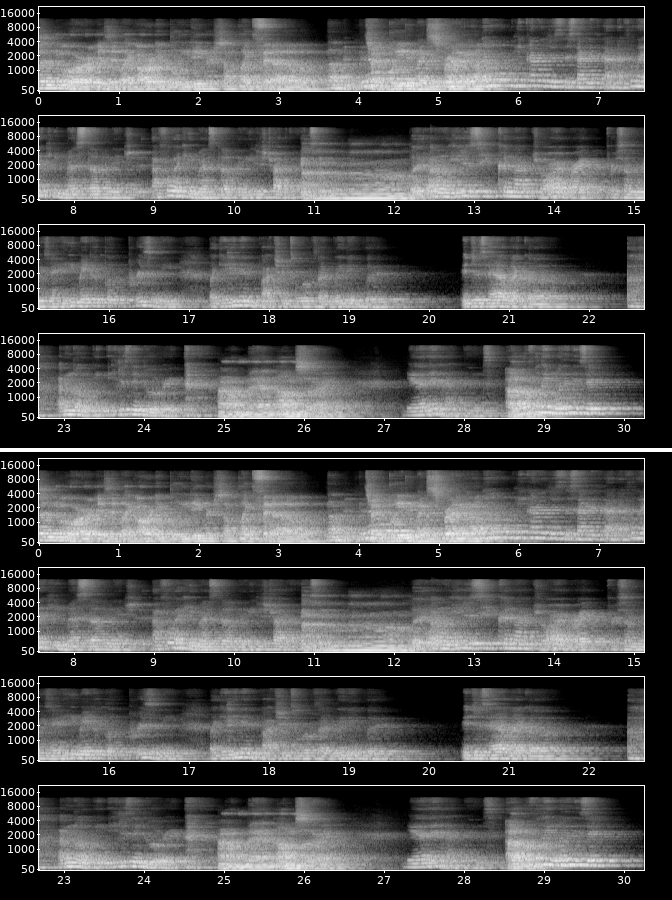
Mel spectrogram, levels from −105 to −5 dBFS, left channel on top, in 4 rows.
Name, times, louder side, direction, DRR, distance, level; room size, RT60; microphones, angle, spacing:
voice 1, 0.0-3.8 4.1-5.5 10.8-12.3 24.9-26.3 28.5-28.9, equal, 10° right, -6 dB, 0.7 m, -19 dB
voice 2, 3.8-11.2 12.2-19.4 20.4-21.6 22.5-24.8 26.8-26.9 27.2-28.3 28.6-29.6, left 1 dB, 60° left, -3 dB, 0.7 m, -24 dB
3.6 x 3.0 x 2.6 m, 1.5 s
head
